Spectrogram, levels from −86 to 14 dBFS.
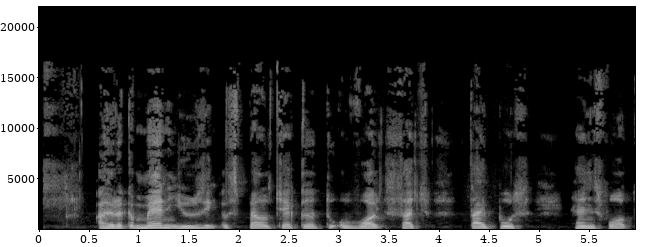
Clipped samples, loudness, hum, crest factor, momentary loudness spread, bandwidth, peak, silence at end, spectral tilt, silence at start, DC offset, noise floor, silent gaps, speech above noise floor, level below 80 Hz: under 0.1%; -21 LUFS; none; 20 dB; 14 LU; 16.5 kHz; -2 dBFS; 0.1 s; -5.5 dB/octave; 0.05 s; under 0.1%; -41 dBFS; none; 20 dB; -58 dBFS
